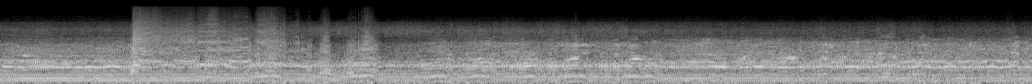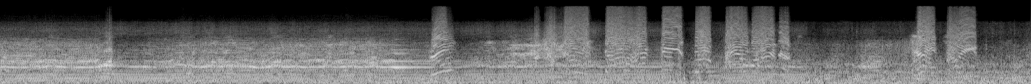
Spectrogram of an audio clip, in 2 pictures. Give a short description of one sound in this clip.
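A vehicle's engine roars steadily as it drives fast over a rough dirt road.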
